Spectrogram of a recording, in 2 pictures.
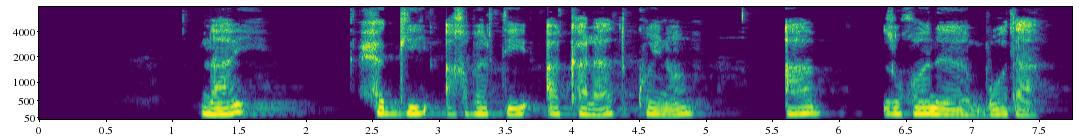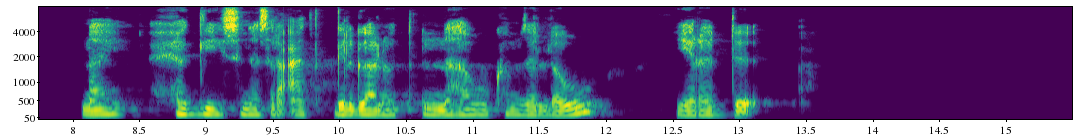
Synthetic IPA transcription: naj | ħɨɡːiʔaxbɐɾt̪ʰiʔakʰːalat̪kʰo̞jno̞m | ʔaβ | zɨxo̞nɐbo̞t̪ʰa | najħɨɡːisɨnɐsɨɾʕa̰t̪ɡɨlɡalo̞t̪ɨnːaɦaβukʰɐmzɐlːɐwu | jɪɾɐd̪ːɨʔ

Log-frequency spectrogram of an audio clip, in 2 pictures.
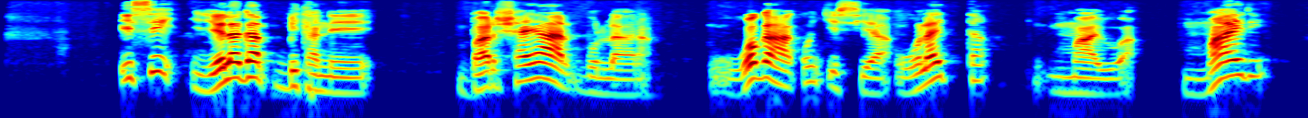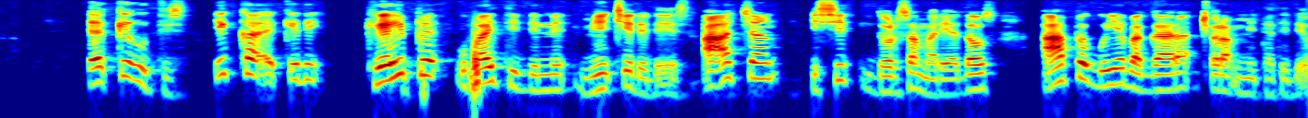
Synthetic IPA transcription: ʔɪsːɪjɛlɐɡɐbɪt̪ɐneː | bɐɾʃɐjaːɾbɔlːaːɾɐ̰ | wɔɡaːkʼɔnt͡ʃʼːɪsːɪja̰ːwɔlɐjt̪ːɐ | maːjʊwa̰ː | maːjɪd̪ɪ | ɛkʼːɪʊt̪ːɪs | ɪkːɐɛkʼːɪd̪ɪ | kʰe̞ːhɪpːɛʊfɐjt̪ːiːd̪ɪnːɛmiːt͡ʃʼːɪd̪ɛd̪ɛ̰ʔḛːsɐːt͡ʃːɐn | ɪsːɪd̪ɔɾsɐmɐɾɪjɐd̪ɐws | aːpːɛɡʊjɛbɐɡːaːɾɐt͡ʃʼɔɾɐ̰mɪt̪ːɐt̪ɪd̪ɛ̰ʔ

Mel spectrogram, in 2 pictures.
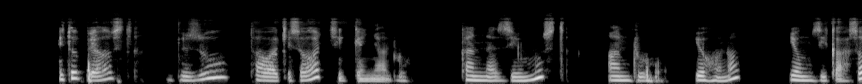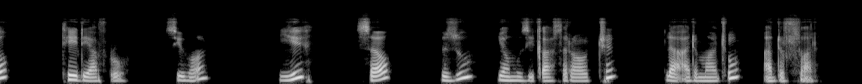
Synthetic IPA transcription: ʔit̪ʰjo̞pʼjawʊst̪ʼ | b̥ɨzut̪ʰawakʼisəwo̞t͡ʃːjɪɡːə̰ɲːa̰lːu | kʰəɨnːəzːihmwʊst̪ʼ | ʔand̪u | jɛɦo̞nəw | jɛmuzikʼa̰səw | t̪ʰe̞d̪jafɾo̰ | siho̞n | jɪh | səw | bɨzu | jɛmuzikʼasɨɾawo̞t͡ʃːɪn | ləʔa̰d̪mat͡ʃʼu | ʔa̰d̪ɨɾswa̰l

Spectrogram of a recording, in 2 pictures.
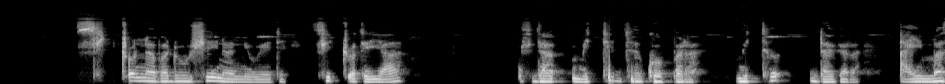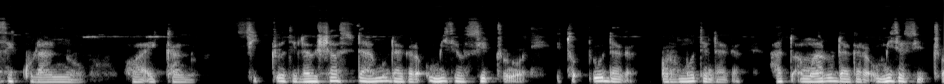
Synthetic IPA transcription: sɪ̥t͡ʃʼːɔnːɐbɐd̪uːʃːɛɪnɐnːɪweːt̪ɛ | sɪt͡ʃʼːɔt̪ɛjaː | sɪd̪amɪt̪ʰːɛd̪ɐɡɔbːɐɾɐ | mɪt̪ʰːɔ | d̪ɐɡɐɾɐ | ɐjmːɐsɛkʰʊlanːoː | hɔwaʔɛkʰːɐnːɔ | sɪt͡ʃʼːɔt̪ɛlɐwɪʃːasɪd̪aːmʊd̪ɐɡɐɾɐʔʊmɪsɛsɪt͡ʃʼːʊ̰no̰ːt̪ʰɔpʼːɪud̪ɐɡɐɾɐ | ɔɾmɔt̪ɛd̪ɐɡɐɾɐ | hɐt̪ːɔɐmaːɾʊd̪ɐɡɐɾɐ̰ʔʊmɪsɛsɪt͡ʃʼːɔ

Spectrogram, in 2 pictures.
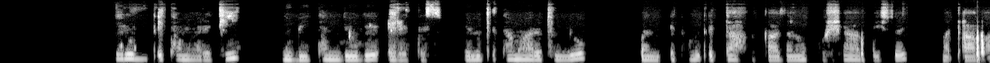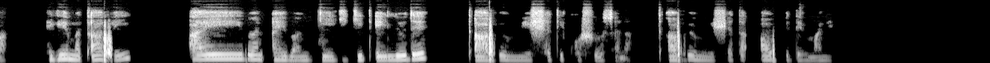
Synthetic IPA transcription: d̥ʊɾɔlʊt̪ʼɛt̪ʰːɐmaːɾɛt̪ʰɪ | nɛbeːt̪ʰːɐnd̪ɪjoːɡe̞ːɛɾɛt̪ːɛs | hɛlʊt̪ʼːɛt̪ːɐmaːɾɛt̪ʰʊjːɔ | b̥ɐnt̪ʼɛt̪ɐlʊt̪ʼɛt̪ːahɐɡaːzɐnɐwkɔʃːabɛsːɔj | mɐt̪ʼːaːfɐ | hɛɡe̞ːmɐt̪ʼːaːfɛj | ʔɐjbɐnɐjbɐnɡiːɡɪɡɪt̪ʼeːlːɪjɔd̪ɛ | t̪ʼaːfɛjɔmiːʃːɐt̪ɪkʰɔʃːo̞ːsɐnɐ | t̪ʼaːfɛjɔmiːʃːɐt̪ɐɐwɔpːɛd̪ɛmːɐnɛ

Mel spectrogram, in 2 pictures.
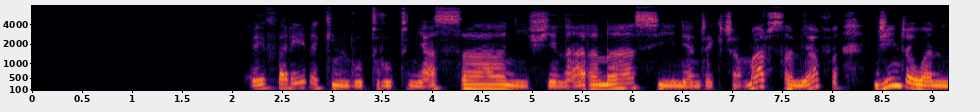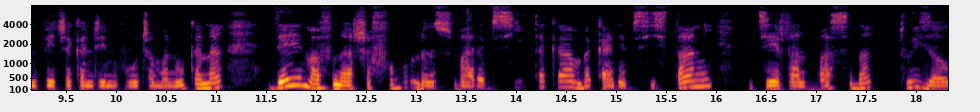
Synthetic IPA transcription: refaɾeɾakinirut̪uɾut̪umiasənifienaɾanəsiniaɳɖ͡ʐeki̥ʈ͡ʂəmaɾu̥samiafəɳɖ͡ʐiɳɖ͡ʐəwaninipeʈ͡ʂakaɳɖ͡ʐenivuʈ͡ʂəmanukanə | d̪emafinaɾʈ͡ʂəfonanisumaɾamisit̪akəmakanamisisi̥t̪ani | mid͡zeɾiranumasinə | t̪ʰuizaw

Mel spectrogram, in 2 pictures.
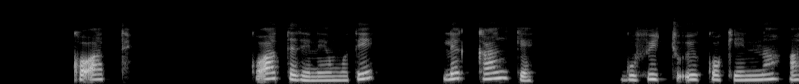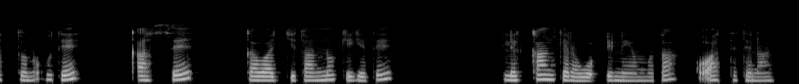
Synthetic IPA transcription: kʰɔʔɐt̪ːɛ̥ | kɔ̰ʔɐt̪ːɛt̪ɛneːmːɔt̪ɪ | lɛkːɐŋkːɛ | ɡʊfɪt͡ʃːʊ̰ʔɪkːɔkinːɐɐt̪ːɔnɔʔʊt̪ɛ | kʼɐsːɛ | ɡ̥ɐwɐd͡ʒːɪt̪ɐnːɔkɪɡɛt̪ɛ | lɛkːɐŋkːɛɾɐwɔʔːɪne̞ːmːɔt̪ɐkɔ̰ʔɐt̪ːɛt̪ɪnɐn

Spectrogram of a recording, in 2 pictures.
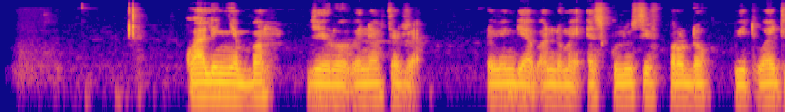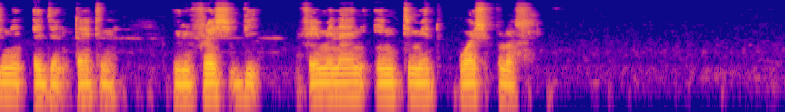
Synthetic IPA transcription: kwaliɲɛbːam | d͡ʒɛɾɔɓɛnɛftɛɾta̰ | ɗɔwindijaɓa̰ndumajʔɛksklusivpɾɔdɔk | widwajtnied͡ʒɛntajtan | ɾifɾɛʃvi | fɛminajnintimɛt | waʃplɔs

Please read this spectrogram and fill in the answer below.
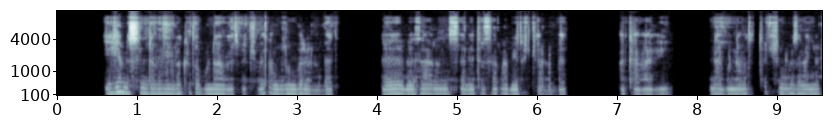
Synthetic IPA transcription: jɪhmɨsːɨlɨnd̪əmːɨnmːələkːət̪ʰəwbunːamət̪ʰʼo̞t͡ʃːbət̪ʼambɨzumbɨɾalːubːət̪ | bəsəaɾəməsəljɛt̪ʰəsərːabet̪ʰo̞̥t͡ʃːalːubːət̪̚ | ʔakʰːaβaβi | ɨnːabunːamət̪ʼət̪ʰʼo̞t͡ʃːɨnd̪iməzənaɲːa

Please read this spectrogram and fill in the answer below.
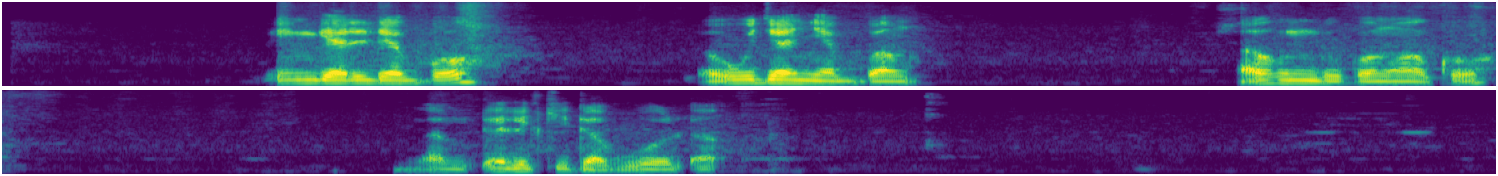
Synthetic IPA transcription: ɓiŋɡɛldɛbːɔ | ɗɔ̰wud͡ʒaɲɛbːam | ha̰hunːduɡɔmakɔ̰ | ŋɡa̰mɗelkitabwɔːɗa̰

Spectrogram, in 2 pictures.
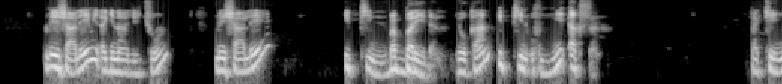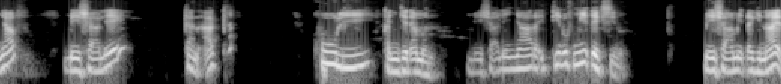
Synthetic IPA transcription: me̞ːʃaːle̞ːmiᶑɐɡɪnaːd͡ʒɛt͡ʃːuːn | me̞ːʃaːle̞ː | ɪt̪ʰːiːnbɐbːɐɾe̞ːd̪ɐn | jo̞ːkaːnɪt̪ːiːnʊfmiːᶑɐksɐn | fɐkːe̞ːɲːaːf | me̞ːʃaːle̞ː | kɐnɐ̰kːɐ | kʰuːliːkɐnd͡ʒɛᶑɐmɐn | me̞ːʃaːle̞ːɲaːɾɐɪt̪ːiːnʊfmiːᶑeːksɪnʊ̥ | me̞ːʃaːmɪᶑɐɡɪnaːɛ

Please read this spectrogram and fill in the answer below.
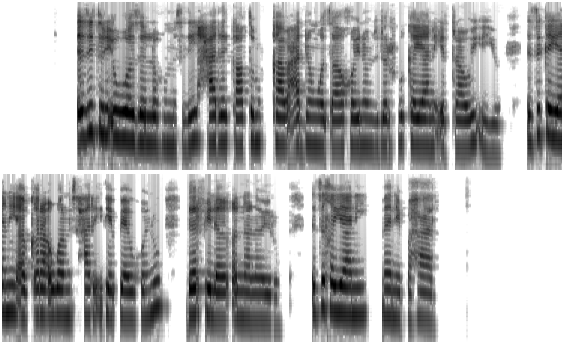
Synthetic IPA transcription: ʔɨzit̪ʰɨɾiʔiwo̞zɐlːɐxumɨsliħad̪ɐkʰaβt̪ʰo̞mkʰaβʕad̪ɐmwɔt͡sʼaʔuko̞jno̞mzɨd̪ɐɾfukʰɐjːaniʔeɾt̪ʰɾawiʔɨjːu | ʔɨzikʰɐjːaniʔaβkʼɐɾaʔɨwːanmɨsħaɾiʔit̪jo̞pʼijawjɪko̞jnud̪ɐɾfilɐkʼikʼɨlnanɐβjɾu | ʔɨzixɐjːanimɐnibaɦal

